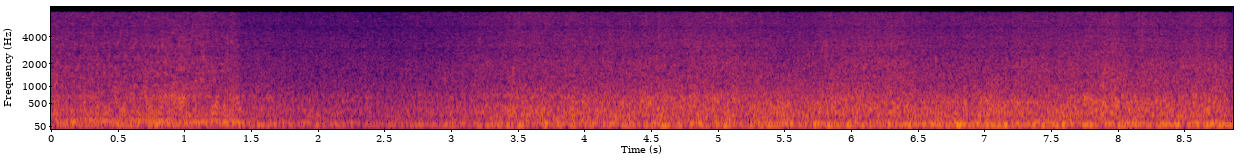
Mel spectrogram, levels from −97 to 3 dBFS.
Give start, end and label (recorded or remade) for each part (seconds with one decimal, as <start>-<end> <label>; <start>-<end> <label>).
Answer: 0.0-1.4 remade; 1.4-8.9 recorded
